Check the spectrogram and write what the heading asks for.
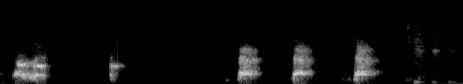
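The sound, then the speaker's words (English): A next-door neighbour's dog barks several times in short, separate bursts: one bark, a small yip, then three evenly spaced barks, clear, followed by faint softer sounds. “Someone's got a dog.”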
